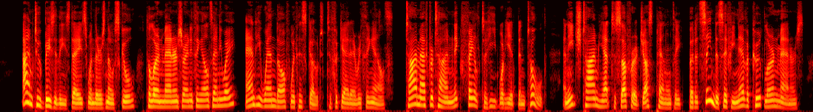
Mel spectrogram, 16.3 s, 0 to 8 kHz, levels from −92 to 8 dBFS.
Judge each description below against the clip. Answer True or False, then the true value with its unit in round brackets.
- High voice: False (150 Hz)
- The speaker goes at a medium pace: False (225 wpm)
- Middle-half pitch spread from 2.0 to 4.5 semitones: False (5.4 semitones)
